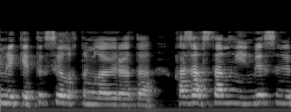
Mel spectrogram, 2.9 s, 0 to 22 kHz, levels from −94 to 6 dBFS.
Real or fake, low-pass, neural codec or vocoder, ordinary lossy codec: real; none; none; none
